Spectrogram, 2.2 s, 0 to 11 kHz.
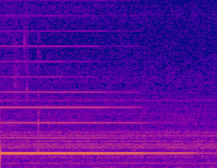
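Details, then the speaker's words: Baylor 6 radio after electrolytic capacitor replacement, 455 kHz IF signal reduced to -17 dBm: clean steady mid-pitched tone, barely audible, then cuts off; IF stage passing signal. "you can still hear it but just barely so basically what i'm saying is that the radio part is working and that means that uh that part that much of it is working so"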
